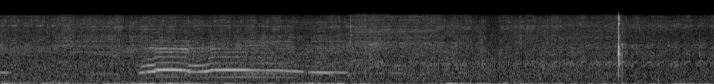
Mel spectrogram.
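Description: PLEO robot dinosaur giving one animal-like call through its speaker, about a second and a half in, a tone that steps up, holds and slowly falls over about two seconds. A single sharp click follows near the end.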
